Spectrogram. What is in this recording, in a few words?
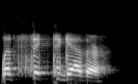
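request stick together, professional female; vo; Counter Strike Model Pack; CS:GO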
